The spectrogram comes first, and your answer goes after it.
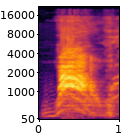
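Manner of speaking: huge, high-pitched "wow"; amazed shout. Real, not acted. Streamer blown away by a movie plot, amazed shout. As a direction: belt it out in disbelief.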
